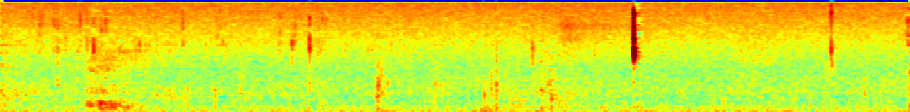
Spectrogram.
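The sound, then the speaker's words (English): Ice being chewed: a steady run of soft, crackly crunching with a few sharper cracks, one loud snap standing out. No one speaks. “Pardon me while I chew my ice.”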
